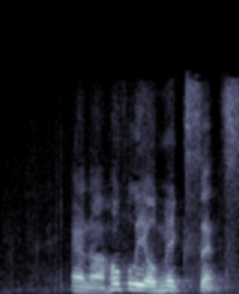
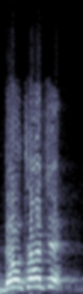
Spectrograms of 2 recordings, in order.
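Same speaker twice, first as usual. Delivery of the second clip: put-on raised, louder sharp warning to a toddler; dad warning his baby a second time, louder and firmer; 7 semitones higher, 6 dB louder than usual. Parent repeating a warning to the baby, raised and firm. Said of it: "I said".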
